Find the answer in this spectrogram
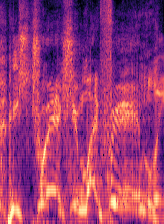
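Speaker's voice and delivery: very high, freaked-out voice. Retelling someone freaking out over his wife: Stuttering John voice. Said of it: "he sounded like fucking Stuttering John".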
